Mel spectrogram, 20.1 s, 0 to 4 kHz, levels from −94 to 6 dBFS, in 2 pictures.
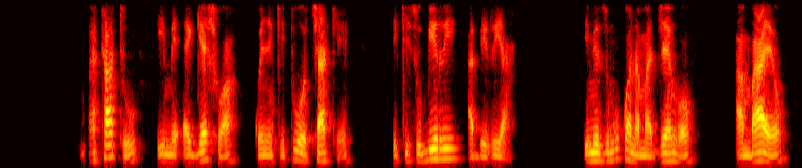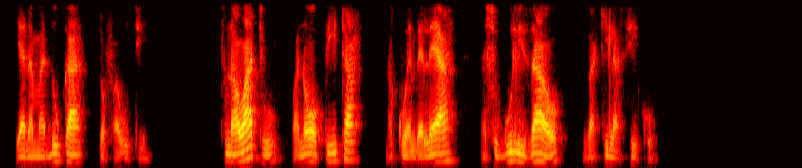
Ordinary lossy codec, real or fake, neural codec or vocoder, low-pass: Opus, 24 kbps; real; none; 3.6 kHz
